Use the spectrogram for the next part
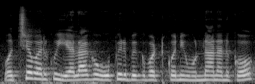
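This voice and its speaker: A woman voicing a lively, teasing middle-aged woman friend in a novel reading, chatty and quick. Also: mid-range voice, natural voice.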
